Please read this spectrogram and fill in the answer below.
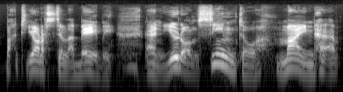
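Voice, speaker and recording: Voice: medium pitch, very animated, moderate pace, pushed and bright, slightly rough, voice pushed down, heavily acted. A performer voicing a caring, protective big-sister girl in an earnest cartoon fan dub. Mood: wistful.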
